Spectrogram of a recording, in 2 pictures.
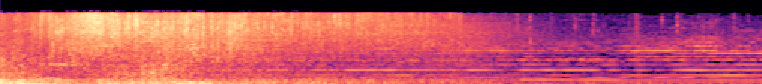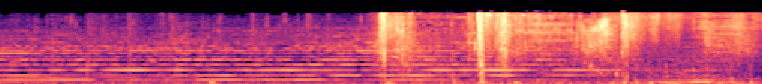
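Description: Casting the Incendio fire spell in Hogwarts Legacy releases a loud roaring whoosh of flame for the first few seconds, fading into sustained tonal music, with a few sharp cracks and impacts later on.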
